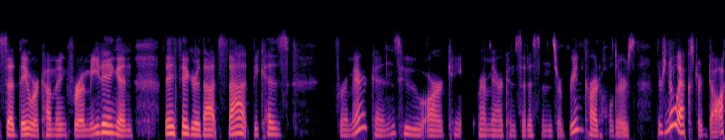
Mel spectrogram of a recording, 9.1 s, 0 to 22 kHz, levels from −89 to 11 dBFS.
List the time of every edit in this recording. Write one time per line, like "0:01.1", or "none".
none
